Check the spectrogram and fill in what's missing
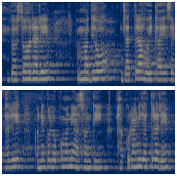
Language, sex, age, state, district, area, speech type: Odia, female, 45-60, Odisha, Kandhamal, rural, spontaneous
